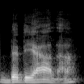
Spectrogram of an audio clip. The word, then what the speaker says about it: Bibiana: behind it well the saint original name is pronounced bibiana but we know her now as saint vivian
